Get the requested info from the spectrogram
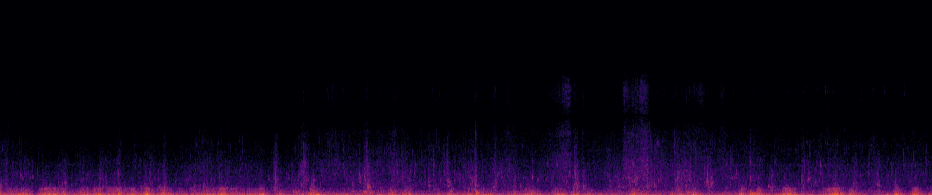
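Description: Wind buffeting the microphone: a loud, uneven low noise that rises and falls in small gusts.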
